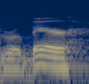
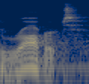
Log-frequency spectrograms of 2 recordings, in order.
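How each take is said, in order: First: The name is pronounced the Spanish way. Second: The name is pronounced the English way. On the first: The speaker calls it wrong. "I always thought that Spanish that would be Robert" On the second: The speaker calls it right. "But it's actually Robert"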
